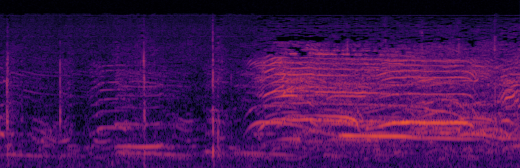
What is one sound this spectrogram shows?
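A bat hits a softball with a sharp crack.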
